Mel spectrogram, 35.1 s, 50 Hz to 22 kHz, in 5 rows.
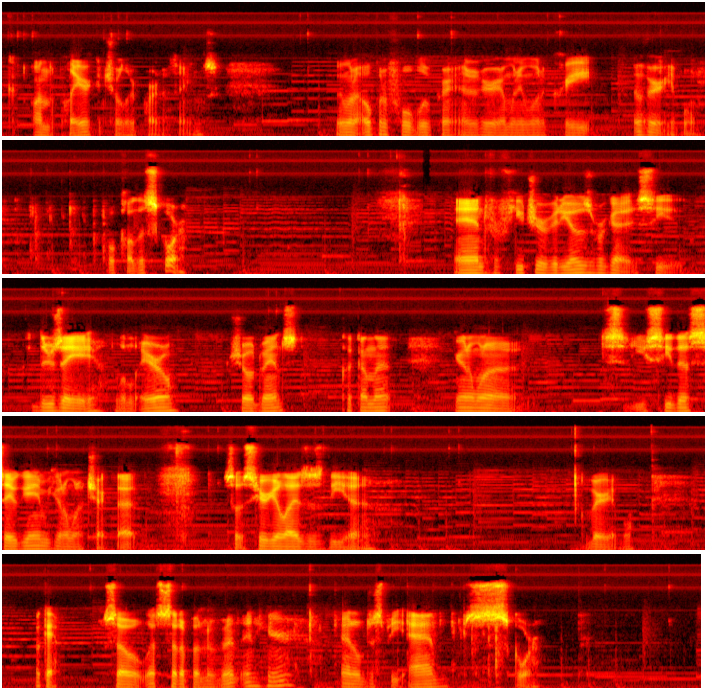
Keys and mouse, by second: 0.2 click, 3.1 click, 4.2 right click, 5.5 click, 7.4-8.2 typing, 9.6 click, 10.7 click, 11.9 click, 14.6 click, 16.8 click, 21.6 click, 23.2 click, 24.6 click, 29.0 right click, 30.2-33.3 typing, 34.2 click.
